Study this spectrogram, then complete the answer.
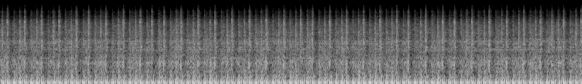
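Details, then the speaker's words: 2006 Troy-Bilt Pony lawn tractor single-cylinder on a new replacement carburetor (old one flooded), new plug: chuffs about three and a half beats a second, lumpy and uneven, running rich; new carburetor judged faulty, not metering right. "Okay. Well, it doesn't seem like it's running very good on this carburetor."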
